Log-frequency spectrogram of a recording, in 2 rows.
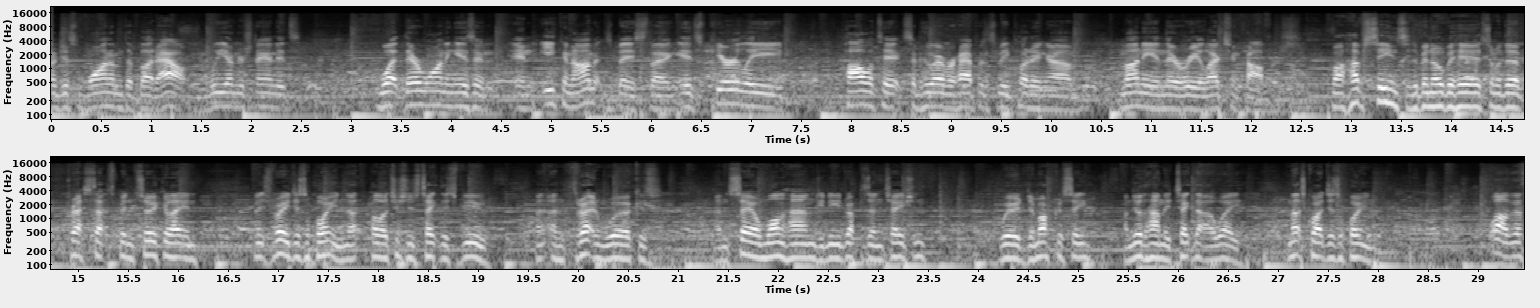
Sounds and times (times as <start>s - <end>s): Speech: 0.0s - 2.5s, 3.2s - 16.2s, 16.8s - 20.8s, 21.4s - 23.5s, 24.2s - 28.0s, 29.1s - 29.4s
Music: 0.0s - 29.4s.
